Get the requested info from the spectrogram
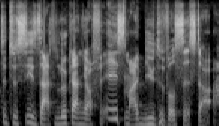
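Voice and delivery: put-on German-accented delivery. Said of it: "That's what a German accent says".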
